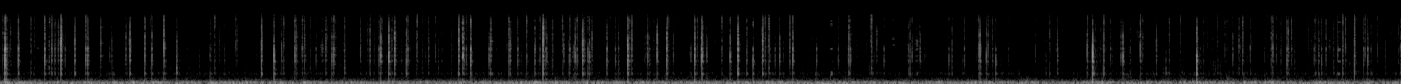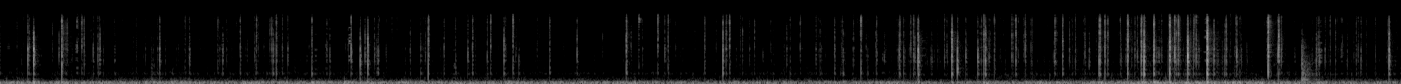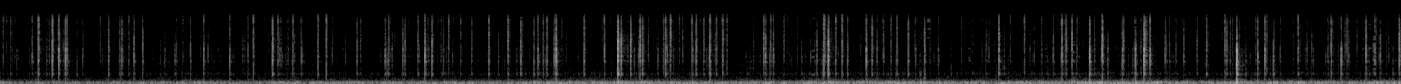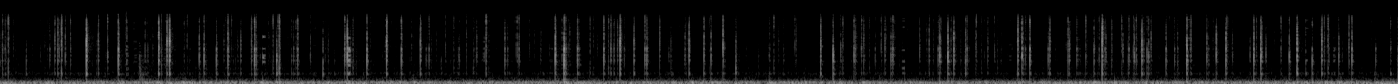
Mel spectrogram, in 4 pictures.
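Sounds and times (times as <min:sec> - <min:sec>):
burning logs crackling and popping: 0:00.0 - 0:56.0
low rumble of fire: 0:00.0 - 0:56.0.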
